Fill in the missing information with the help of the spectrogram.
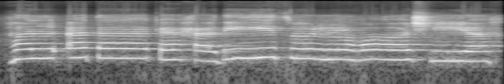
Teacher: حدیث الغاشیہ، وقف کے دوران گولتا کو گول ہا کے ساتھ تبدیل کر کے پڑھیں گے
